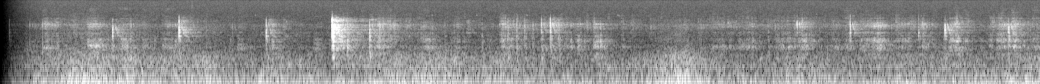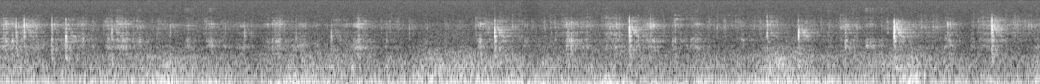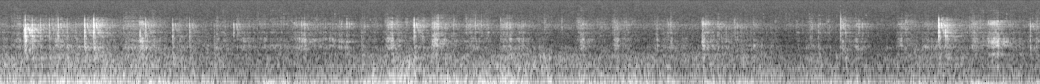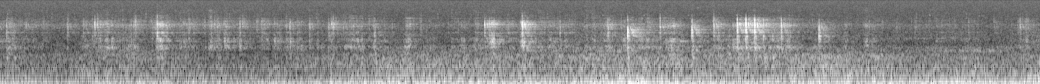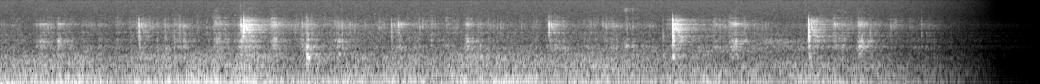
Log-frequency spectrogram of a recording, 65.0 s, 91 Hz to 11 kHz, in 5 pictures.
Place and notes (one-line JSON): {"title": "Metal Flagpole in a High Wind, Southwold, Suffolk, UK - Flagpole", "date": "2019-05-30 00:03:00", "description": "At midnight a strong wind is blowing from the left and I attach a single piezo contact mic to the tall metal pole.\nMixPre 3 with 2 x Sennheiser MKH 8020s in a windscreen wrapped with woolen scarves and 1 x inexpensive piezo contact element.", "latitude": "52.33", "longitude": "1.68", "altitude": "4", "timezone": "Europe/London"}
